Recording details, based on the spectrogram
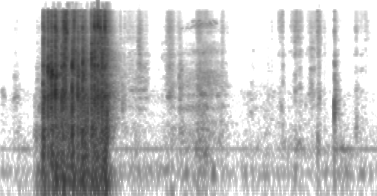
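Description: Tarot cards being shuffled for a card pull, a close, crisp riffling burst lasting about a second, followed by a few faint taps and soft handling sounds in a quiet room.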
